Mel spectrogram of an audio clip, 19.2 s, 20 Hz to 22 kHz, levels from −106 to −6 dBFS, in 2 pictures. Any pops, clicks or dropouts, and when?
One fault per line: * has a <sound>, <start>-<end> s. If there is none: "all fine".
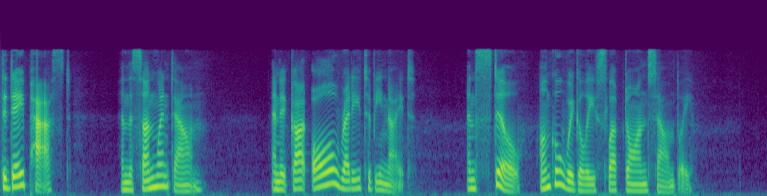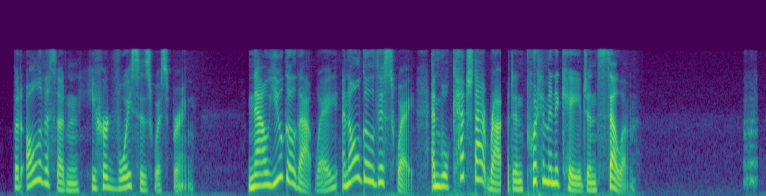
* has a dropout, 15.8-15.9 s
* has a laugh, 18.9-19.1 s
